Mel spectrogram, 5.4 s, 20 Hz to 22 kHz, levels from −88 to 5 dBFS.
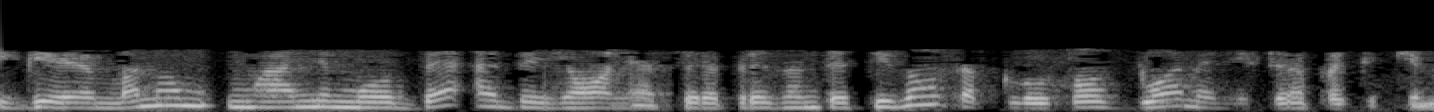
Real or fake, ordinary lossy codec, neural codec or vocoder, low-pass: real; MP3, 16 kbps; none; 3.6 kHz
